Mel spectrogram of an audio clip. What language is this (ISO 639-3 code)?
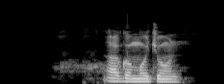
xka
